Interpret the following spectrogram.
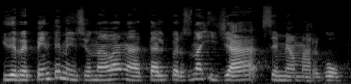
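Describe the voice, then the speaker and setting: A woman giving a personal faith testimony in an interview, speaking earnestly and haltingly with many fillers. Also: medium pitch, fairly even intonation, fairly bright tone.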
